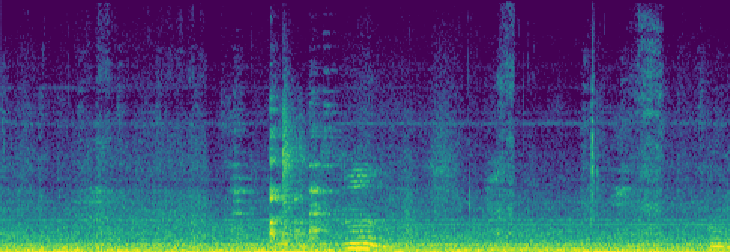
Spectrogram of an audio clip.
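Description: A woman slurps noodles loudly.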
